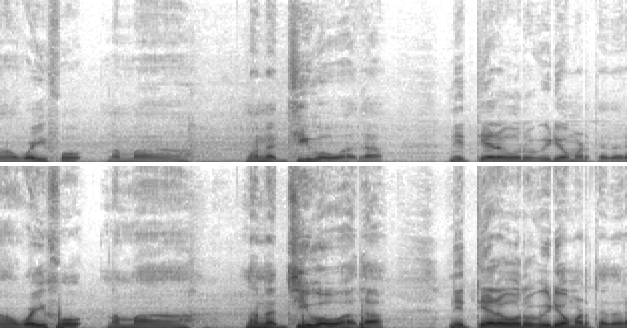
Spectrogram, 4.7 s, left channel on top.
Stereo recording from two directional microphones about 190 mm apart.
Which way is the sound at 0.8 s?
45° right (ahead or behind).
